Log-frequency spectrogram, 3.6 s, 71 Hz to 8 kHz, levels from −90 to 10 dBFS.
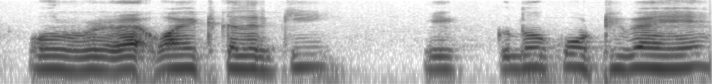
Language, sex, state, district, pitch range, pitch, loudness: Hindi, male, Uttar Pradesh, Muzaffarnagar, 165-185 Hz, 175 Hz, -17 LUFS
